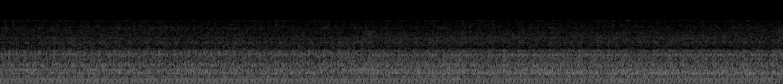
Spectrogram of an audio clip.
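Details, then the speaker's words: 2012 Ford Mondeo 2.0 TDCi diesel ticking over just after an oil and filter change with just over 5 litres of new oil, not revved; oil pressure light went straight out. Steady, even diesel clatter with no ticking or knocking. All sounds normal. "That's it, the oil pressure light's gone straight out, so that's good. All sounds normal."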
